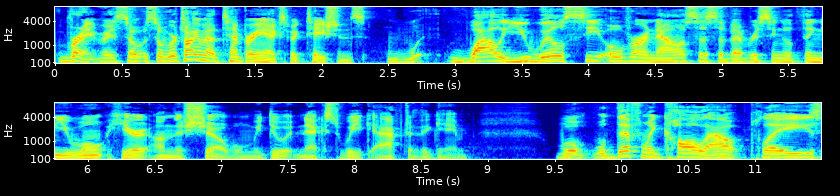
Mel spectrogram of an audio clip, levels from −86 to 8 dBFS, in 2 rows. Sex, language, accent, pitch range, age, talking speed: male, English, American, 100-140 Hz, 30-49, 210 wpm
